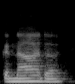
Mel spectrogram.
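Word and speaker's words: Kanata: word canada it's actually a mispronounced mohawk word ganada which means village so when people say i am from canada they're mispronouncing a word from our own people which is pronounced gennada and that means a village so everybody that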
